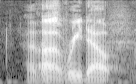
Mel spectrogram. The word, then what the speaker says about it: redoubt: How do I say this? Redoubt? Redouped? – Readout.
